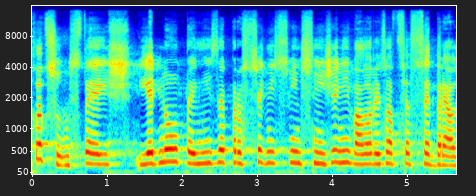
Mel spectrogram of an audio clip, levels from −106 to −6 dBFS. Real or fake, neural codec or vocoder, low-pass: fake; codec, 32 kHz, 1.9 kbps, SNAC; 14.4 kHz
